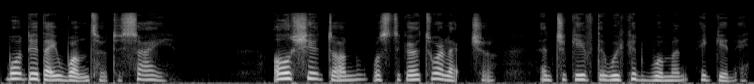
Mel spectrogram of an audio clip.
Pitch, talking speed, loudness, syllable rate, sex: 205 Hz, 200 wpm, -21 LUFS, 5.1 syllables/s, female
